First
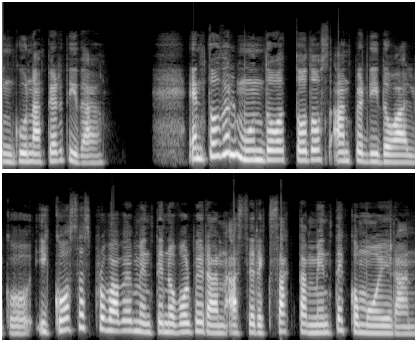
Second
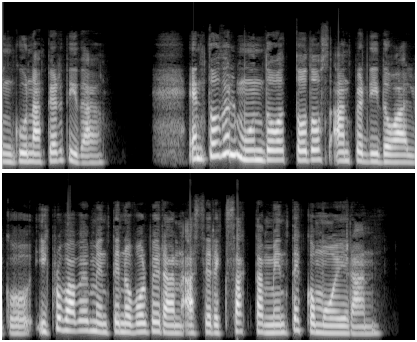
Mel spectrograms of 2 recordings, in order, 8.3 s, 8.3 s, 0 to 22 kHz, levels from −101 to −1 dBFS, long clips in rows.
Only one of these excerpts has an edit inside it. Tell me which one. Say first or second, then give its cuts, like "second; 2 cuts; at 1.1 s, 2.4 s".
second; 1 cut; at 4.6 s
